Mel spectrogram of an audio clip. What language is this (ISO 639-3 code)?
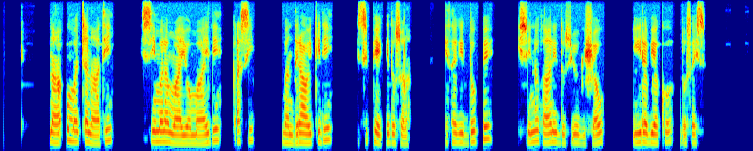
wal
